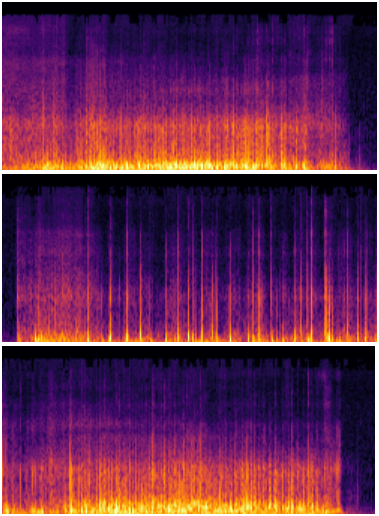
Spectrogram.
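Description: Long chrome nails scratch and rub a thin rainbow glitter EVA foam sheet curved over the microphone, crinkling and flexing it. A dense, low, rumbling rub fills the first four seconds, then a brief silence gives way to rapid, irregular sharp scratchy clicks. The heavy rubbing builds back for the final seconds before cutting off.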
